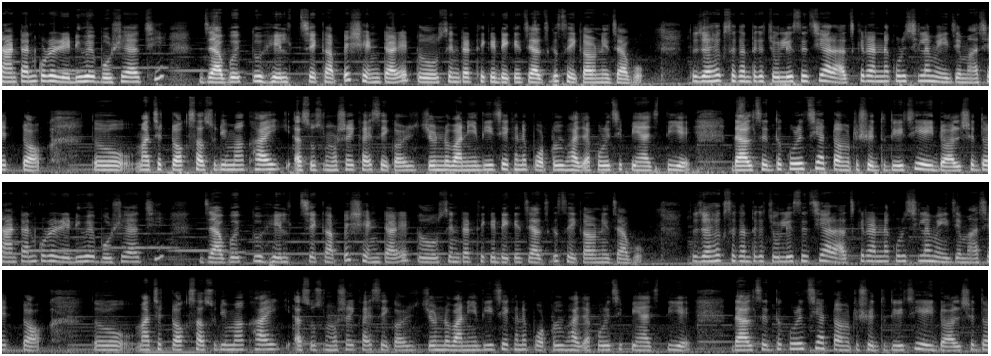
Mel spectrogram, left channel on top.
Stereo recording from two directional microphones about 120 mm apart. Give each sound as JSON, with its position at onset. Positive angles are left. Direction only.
{"t": 0.0, "sound": "a woman's voice", "side_deg": 45}
{"t": 6.8, "sound": "a woman's voice", "side_deg": 25}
